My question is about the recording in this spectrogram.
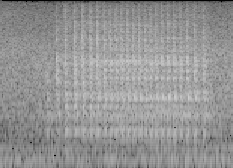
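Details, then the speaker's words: Honda City: a loud, raspy creak from under the front end whenever the steering wheel is turned and the front wheels swing left or right, traced to a worn stabilizer (sway bar) link. "Yan guys, napaka napakalakas ng ingay niya pag kinakabig natin yung manobela or agag pumapaling yung dalawang gulong niya sa kaliwa o sa kanan."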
